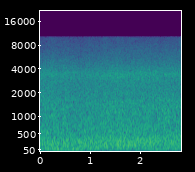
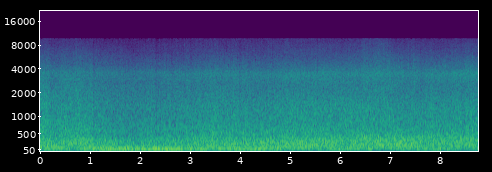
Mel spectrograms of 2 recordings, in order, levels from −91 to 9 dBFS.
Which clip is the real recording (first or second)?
second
